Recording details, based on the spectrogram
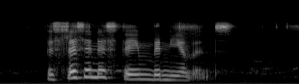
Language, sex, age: Afrikaans, female, 19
